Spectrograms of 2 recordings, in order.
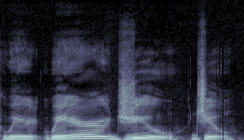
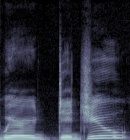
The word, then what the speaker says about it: where'd you: Even though there is no J in this phrase, I would still say pronounce it as a J, like where Jew. Like not where did you, or like don't try to pronounce the D. Change the D to a J in your head.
